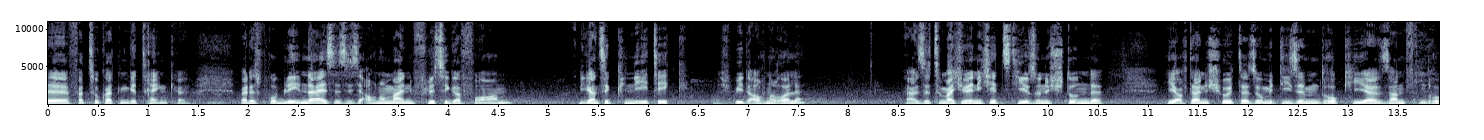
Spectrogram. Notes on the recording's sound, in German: auf der re:publica in Berlin aufgezeichnet.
